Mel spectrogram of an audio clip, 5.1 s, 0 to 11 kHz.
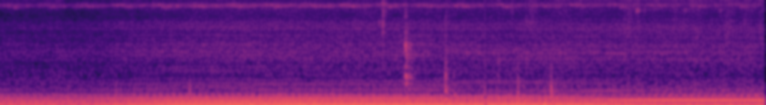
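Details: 2010 Jeep Compass after repairing a no-start caused by a corroded ASD relay box: steady, even idle with a smooth low hum and no knocks or misses.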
